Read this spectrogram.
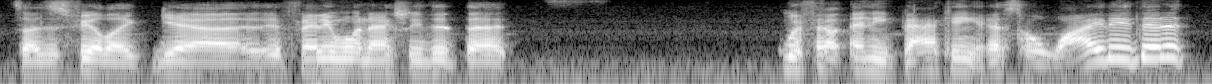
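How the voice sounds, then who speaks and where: Measured man on a dull lo-fi mic. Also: medium pitch, lively intonation, fairly bright tone, dry recording. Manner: measured, opinionated, hesitant restarts. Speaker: podcast co-host. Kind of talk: casual chat.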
